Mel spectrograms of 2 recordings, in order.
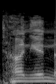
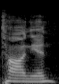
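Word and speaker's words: Tonyan: And he and Aaron Jones and Devontae Adams and Robert Tunyon, not Tanyan, rhymes with Funyon.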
